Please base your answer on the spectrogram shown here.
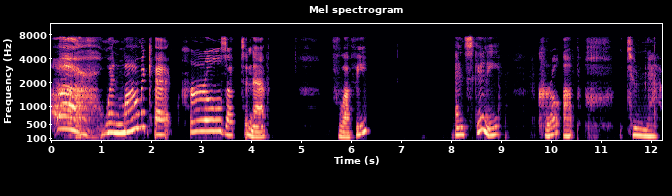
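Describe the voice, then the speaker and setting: Expressive, high-voiced woman reading to children. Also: extremely slow, pauses often, muffled recording. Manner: expressive, sing-song, coaxing with questions to children. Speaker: read-aloud teacher for young children. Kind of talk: interactive picture-book read-aloud for young children.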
